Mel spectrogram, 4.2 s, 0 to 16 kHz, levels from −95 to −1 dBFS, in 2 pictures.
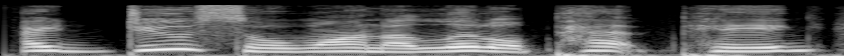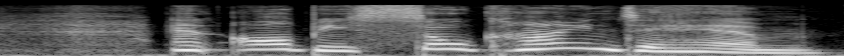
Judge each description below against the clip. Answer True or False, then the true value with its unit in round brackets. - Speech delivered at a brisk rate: True (215 wpm)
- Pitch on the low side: False (245 Hz)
